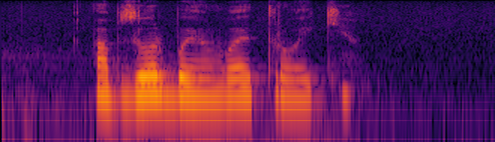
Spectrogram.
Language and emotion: Russian, neutral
